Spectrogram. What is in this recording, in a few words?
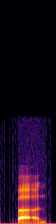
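"ben" Chinese, third tone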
